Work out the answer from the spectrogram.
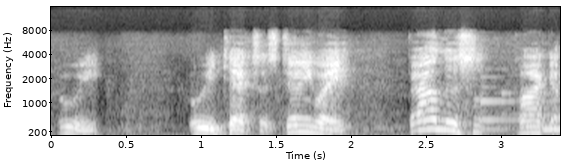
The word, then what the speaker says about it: Bowie: No, Bowie. Yes, I get criticized by those Texans if I don't pronounce it right. Bowie, Texas.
